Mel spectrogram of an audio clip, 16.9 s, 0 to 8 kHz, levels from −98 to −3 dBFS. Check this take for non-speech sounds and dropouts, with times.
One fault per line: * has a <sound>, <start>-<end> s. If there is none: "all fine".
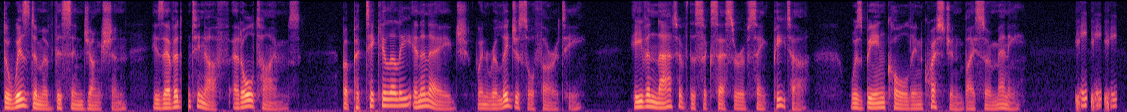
* has a dropout, 2.7-2.8 s
* has a laugh, 16.1-16.8 s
